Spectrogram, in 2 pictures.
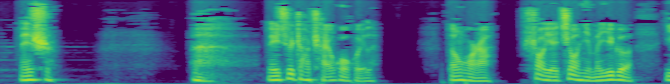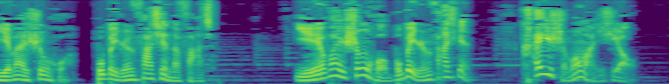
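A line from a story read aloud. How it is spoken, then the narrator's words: Sighing. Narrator (Chinese): 叹了口气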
